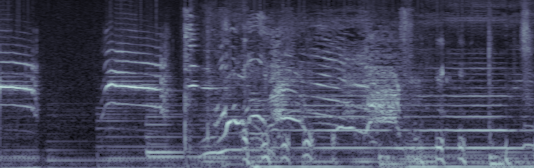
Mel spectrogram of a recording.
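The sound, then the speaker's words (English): A cat named Ocho meows loudly, a couple of drawn-out cries at first, then more wavering meows tangled with other voices and background sound. “Memories Ocho, the cat.”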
